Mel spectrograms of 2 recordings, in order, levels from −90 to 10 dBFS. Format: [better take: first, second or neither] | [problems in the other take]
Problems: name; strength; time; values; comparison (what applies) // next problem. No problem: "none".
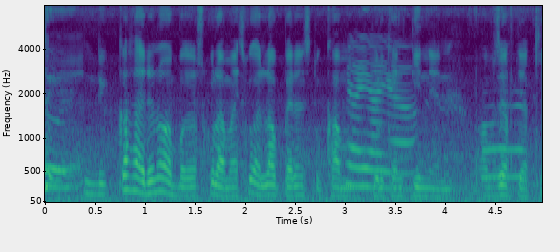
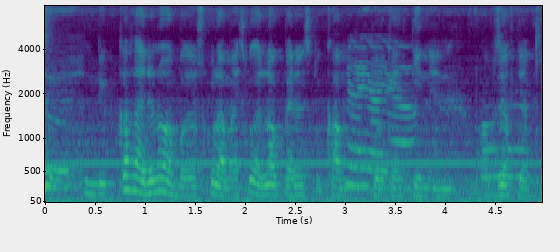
first | background sound (Wind instrument, woodwind instrument); 14 dB below the speech // room echo; dies away in 0.5 s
